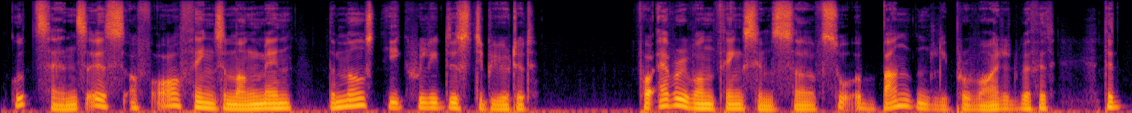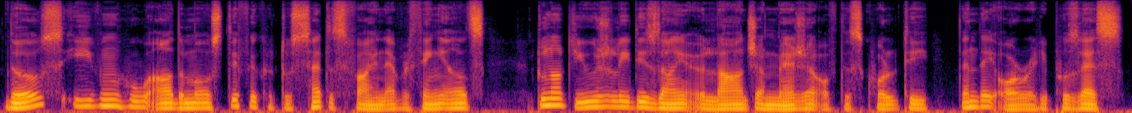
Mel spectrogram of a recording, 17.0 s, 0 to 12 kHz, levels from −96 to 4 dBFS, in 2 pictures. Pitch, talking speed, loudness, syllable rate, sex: 105 Hz, 175 wpm, -18 LUFS, 6.0 syllables/s, male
